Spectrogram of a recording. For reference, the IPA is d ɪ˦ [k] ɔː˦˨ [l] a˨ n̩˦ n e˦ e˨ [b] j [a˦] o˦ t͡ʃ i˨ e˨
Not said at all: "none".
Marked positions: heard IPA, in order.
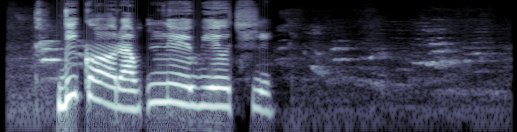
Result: k, ɾ, w, e˦

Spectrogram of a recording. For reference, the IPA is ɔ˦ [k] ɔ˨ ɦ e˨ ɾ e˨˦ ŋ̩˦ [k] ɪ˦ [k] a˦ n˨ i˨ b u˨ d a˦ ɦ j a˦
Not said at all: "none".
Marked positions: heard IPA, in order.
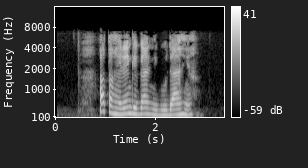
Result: t, ɡ, ɡ

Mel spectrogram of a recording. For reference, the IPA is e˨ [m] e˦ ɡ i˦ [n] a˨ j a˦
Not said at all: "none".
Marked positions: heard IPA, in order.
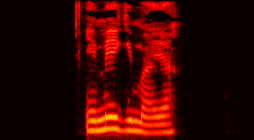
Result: m, m

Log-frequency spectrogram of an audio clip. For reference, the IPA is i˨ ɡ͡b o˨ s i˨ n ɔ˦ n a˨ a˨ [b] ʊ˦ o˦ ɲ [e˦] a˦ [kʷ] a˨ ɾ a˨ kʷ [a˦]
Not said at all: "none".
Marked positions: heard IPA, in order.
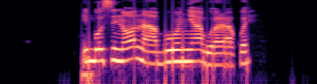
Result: b, e˦, ɡʷ, e˦

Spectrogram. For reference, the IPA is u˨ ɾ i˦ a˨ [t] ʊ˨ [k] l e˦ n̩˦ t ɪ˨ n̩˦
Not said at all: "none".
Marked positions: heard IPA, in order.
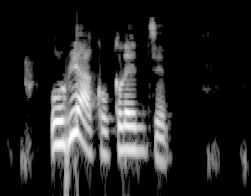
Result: k, k

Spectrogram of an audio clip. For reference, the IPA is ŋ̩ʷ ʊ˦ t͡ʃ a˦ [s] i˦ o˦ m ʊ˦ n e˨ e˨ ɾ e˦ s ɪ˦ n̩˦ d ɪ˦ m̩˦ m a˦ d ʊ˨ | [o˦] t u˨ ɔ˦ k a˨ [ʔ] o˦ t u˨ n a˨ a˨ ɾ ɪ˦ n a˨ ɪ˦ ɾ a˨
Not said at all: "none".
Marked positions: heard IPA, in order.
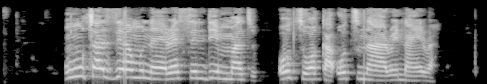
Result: z, o˦, ʔ

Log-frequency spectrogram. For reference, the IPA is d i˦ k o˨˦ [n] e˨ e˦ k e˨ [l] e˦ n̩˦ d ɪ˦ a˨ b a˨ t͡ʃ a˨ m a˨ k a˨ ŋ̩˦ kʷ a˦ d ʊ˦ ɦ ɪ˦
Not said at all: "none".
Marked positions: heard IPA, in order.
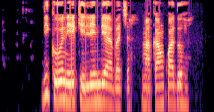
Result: n, l

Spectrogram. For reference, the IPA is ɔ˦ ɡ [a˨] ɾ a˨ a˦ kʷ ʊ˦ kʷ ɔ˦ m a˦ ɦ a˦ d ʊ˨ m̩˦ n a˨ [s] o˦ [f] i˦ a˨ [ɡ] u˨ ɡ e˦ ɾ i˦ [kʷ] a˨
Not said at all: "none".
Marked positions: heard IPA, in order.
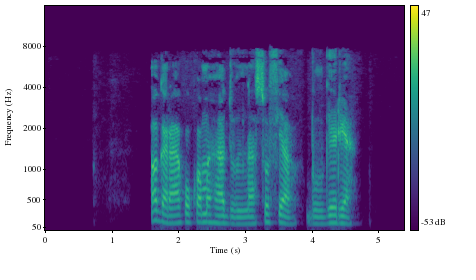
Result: a˨, s, f, b, none

